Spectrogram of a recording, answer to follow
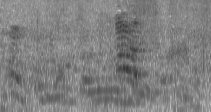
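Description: Children's voices chattering and calling in the background, softer and higher-pitched than the man's amplified preaching around it.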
